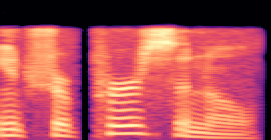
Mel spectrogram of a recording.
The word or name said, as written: intrapersonal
